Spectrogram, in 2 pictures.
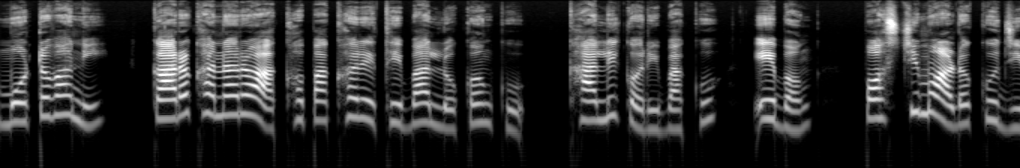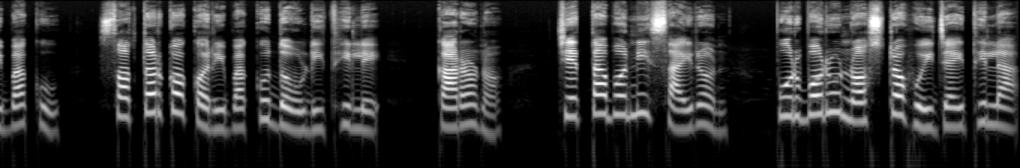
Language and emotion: Odia, neutral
